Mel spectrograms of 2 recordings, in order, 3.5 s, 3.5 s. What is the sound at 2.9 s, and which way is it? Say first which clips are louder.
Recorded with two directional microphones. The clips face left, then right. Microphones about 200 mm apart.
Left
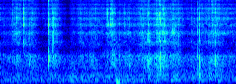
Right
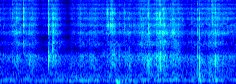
Crumpling: even; centre (ahead or behind).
